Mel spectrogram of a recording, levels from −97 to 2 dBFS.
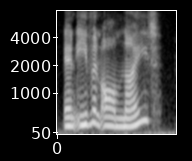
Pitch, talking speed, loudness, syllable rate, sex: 235 Hz, 200 wpm, -16 LUFS, 5.3 syllables/s, female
